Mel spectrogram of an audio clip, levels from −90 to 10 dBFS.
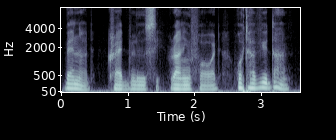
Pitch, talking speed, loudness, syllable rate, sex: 105 Hz, 150 wpm, -17 LUFS, 4.5 syllables/s, male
